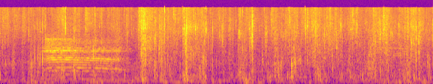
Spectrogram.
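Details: Grazing sheep on a farm give one harmonic bleat of about a second, early on, followed by steady broadband rustling and crunching noise of feeding.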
